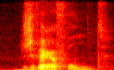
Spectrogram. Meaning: stray dog
- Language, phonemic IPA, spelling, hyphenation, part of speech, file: Dutch, /ˈzʋɛrfɦɔnt/, zwerfhond, zwerf‧hond, noun, Nl-zwerfhond.ogg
